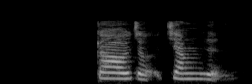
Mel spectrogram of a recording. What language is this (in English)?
Chinese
